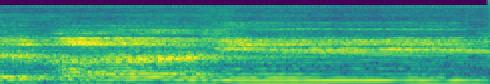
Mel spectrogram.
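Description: A man's voice singing a Swaminarayan devotional bhajan, holding one long, nearly steady note.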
